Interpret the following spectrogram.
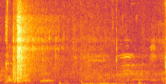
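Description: Faint, indistinct voices with a low rumble underneath.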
